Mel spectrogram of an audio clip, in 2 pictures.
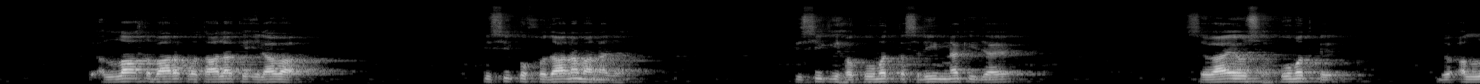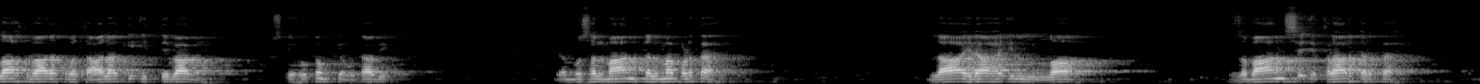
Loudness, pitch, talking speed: -20 LUFS, 135 Hz, 100 wpm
